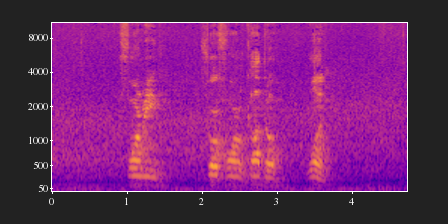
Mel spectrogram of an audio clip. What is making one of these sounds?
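An older man speaks calmly nearby, outdoors.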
